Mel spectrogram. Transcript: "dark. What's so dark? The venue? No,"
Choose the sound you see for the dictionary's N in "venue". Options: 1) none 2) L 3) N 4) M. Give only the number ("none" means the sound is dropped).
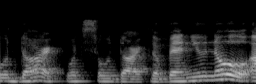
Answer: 3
